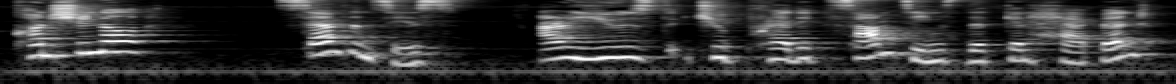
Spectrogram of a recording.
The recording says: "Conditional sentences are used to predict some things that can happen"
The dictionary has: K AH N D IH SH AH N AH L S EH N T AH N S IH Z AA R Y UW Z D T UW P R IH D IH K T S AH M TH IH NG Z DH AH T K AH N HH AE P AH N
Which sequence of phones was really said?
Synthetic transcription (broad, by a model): K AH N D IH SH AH N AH L S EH N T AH N S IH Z AA R Y UW Z D T UW P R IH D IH T S AH M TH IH NG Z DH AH T K AH N HH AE P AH N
